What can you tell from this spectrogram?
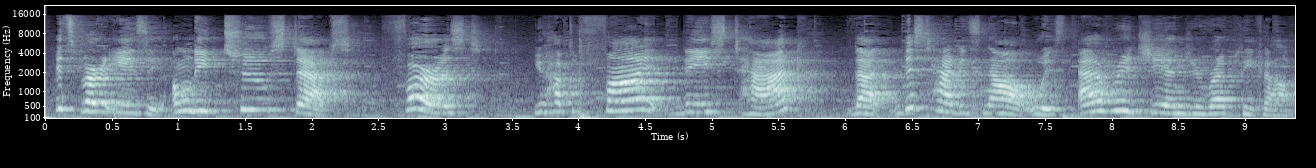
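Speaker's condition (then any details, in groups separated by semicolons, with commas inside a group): No condition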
